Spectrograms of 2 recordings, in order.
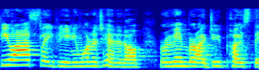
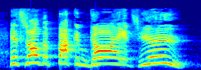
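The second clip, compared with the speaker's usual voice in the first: loud, high exasperated outburst; emphatic scolding; 10 semitones higher, 12 dB louder, slower than usual. Real, not acted. Host scolding viewers who blame their partners, loud exasperated outburst. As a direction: hammer it home, half shouting. Scolding bad-marriage repeaters.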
